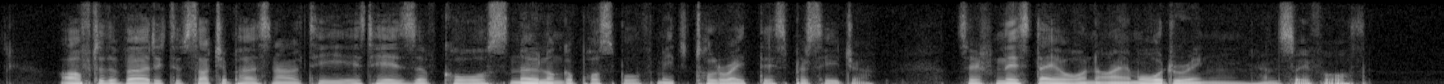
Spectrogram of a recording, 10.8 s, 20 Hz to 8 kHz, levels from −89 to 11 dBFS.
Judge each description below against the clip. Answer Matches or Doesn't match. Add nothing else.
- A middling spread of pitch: Doesn't match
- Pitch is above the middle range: Doesn't match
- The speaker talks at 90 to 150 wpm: Doesn't match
